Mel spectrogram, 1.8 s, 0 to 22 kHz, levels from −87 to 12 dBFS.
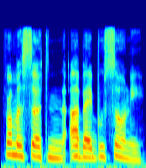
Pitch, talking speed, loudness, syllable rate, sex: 195 Hz, 165 wpm, -16 LUFS, 5.2 syllables/s, female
